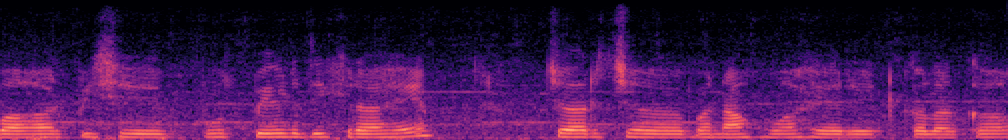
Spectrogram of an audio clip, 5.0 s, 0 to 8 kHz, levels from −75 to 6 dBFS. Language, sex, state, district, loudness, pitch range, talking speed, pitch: Hindi, female, Chandigarh, Chandigarh, -19 LUFS, 185-195 Hz, 165 wpm, 190 Hz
